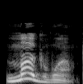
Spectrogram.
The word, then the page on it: mugwump: British English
